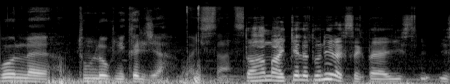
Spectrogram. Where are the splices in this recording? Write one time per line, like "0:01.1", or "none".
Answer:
0:02.4

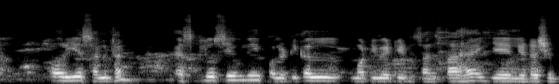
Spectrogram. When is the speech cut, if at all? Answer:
none

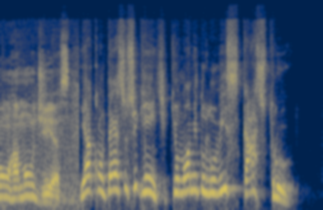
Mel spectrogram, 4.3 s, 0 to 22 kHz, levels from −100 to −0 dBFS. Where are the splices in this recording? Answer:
0:00.9

